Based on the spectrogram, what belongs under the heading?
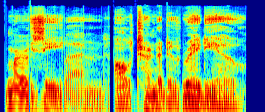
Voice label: DRY VO; MERSEYLAND ALTERNATIVE RADIO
